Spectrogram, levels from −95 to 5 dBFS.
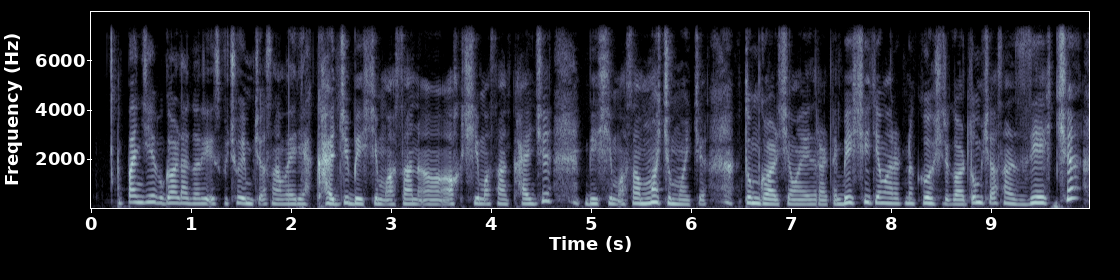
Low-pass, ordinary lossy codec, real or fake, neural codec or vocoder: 7.2 kHz; none; real; none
